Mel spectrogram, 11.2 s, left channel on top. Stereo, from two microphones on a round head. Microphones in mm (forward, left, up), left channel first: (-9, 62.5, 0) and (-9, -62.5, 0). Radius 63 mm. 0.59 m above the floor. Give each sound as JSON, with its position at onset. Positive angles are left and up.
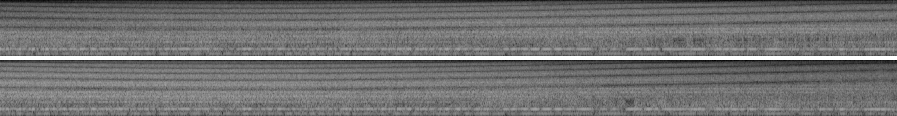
{"t": 0.0, "sound": "a drone", "side_deg": -50}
